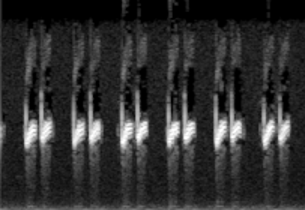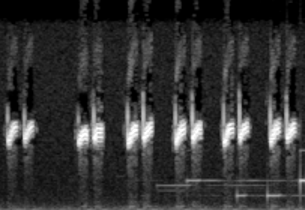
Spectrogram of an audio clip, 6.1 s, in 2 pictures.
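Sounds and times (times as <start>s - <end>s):
tit bird song: 0.0s - 6.0s.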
